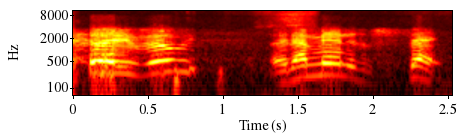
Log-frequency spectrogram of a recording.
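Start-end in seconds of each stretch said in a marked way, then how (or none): 0.1-0.8 laughing out the question, high and loud; giggly, raised-pitch you feel me. Real, not acted. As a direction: burst out laughing as you ask.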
